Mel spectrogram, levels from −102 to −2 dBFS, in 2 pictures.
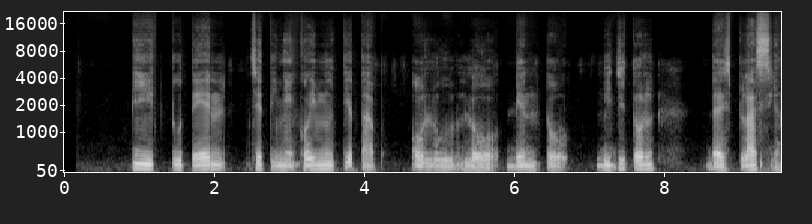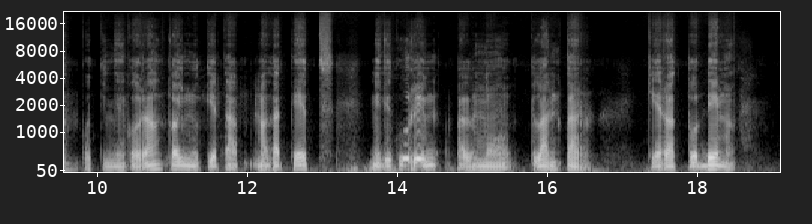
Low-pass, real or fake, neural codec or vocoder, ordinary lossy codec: none; fake; codec, 44.1 kHz, 3.4 kbps, Pupu-Codec; none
